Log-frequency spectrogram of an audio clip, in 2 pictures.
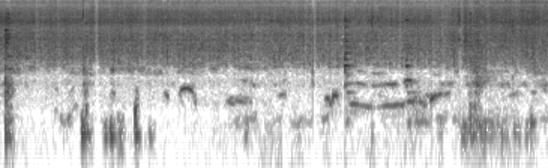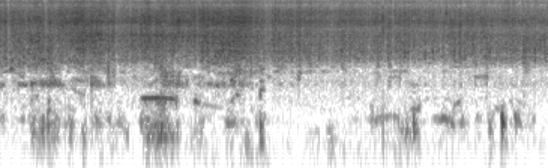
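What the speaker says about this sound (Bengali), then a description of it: "এবার এর মধ্যে দিয়ে দেবো ভেজে রাখা আলু।" Fried potatoes going into browned country black rooster curry in a pan, with a dense steady sizzle and scattered soft scrapes of stirring, close and continuous.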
